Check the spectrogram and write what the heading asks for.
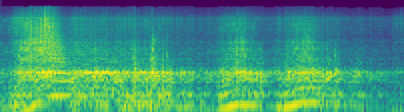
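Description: Car engine revving: a rev at the start, then two quick rising revs a little past two seconds and just before three, fading away near the end.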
